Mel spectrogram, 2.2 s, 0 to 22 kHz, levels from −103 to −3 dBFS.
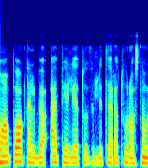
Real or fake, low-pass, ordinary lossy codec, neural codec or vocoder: real; 7.2 kHz; Opus, 24 kbps; none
